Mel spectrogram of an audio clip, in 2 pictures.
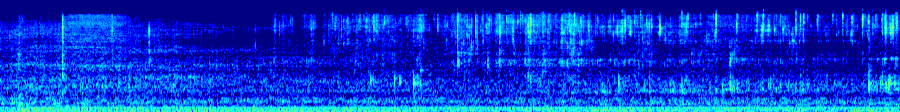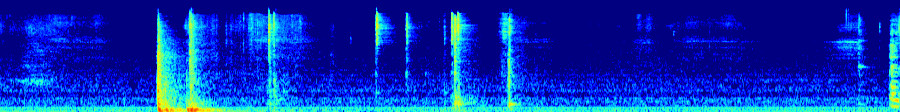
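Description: Boiling water poured from an electric kettle into a glass French press, a faint steady pour for about nine seconds. Then a loud thunk about ten and a half seconds in, followed by a few light metallic clinks as the plunger lid is fitted on the press.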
